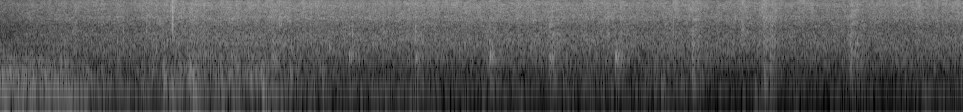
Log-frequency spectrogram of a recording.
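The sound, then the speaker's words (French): Heavy rain pours down in a steady, dense hiss, with scattered sharper drips and patters standing out and a low rumble underneath; no voices are present. It is an evening rain scene from a film. “Et tiens, voilà qu'il pleut.”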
